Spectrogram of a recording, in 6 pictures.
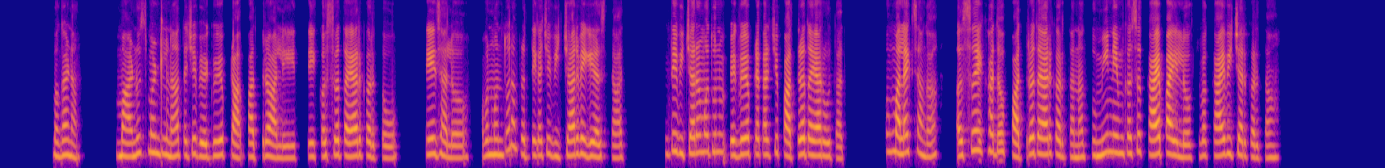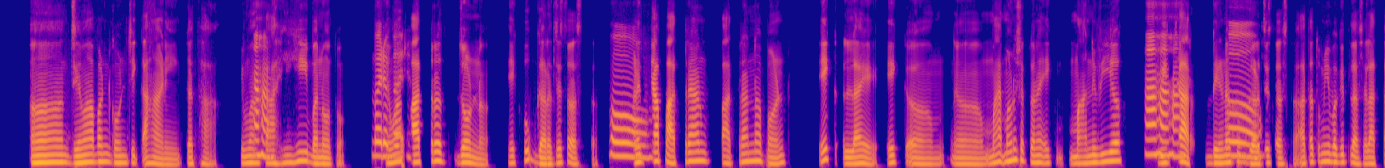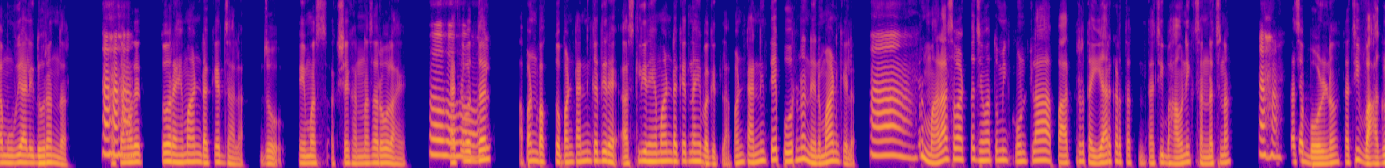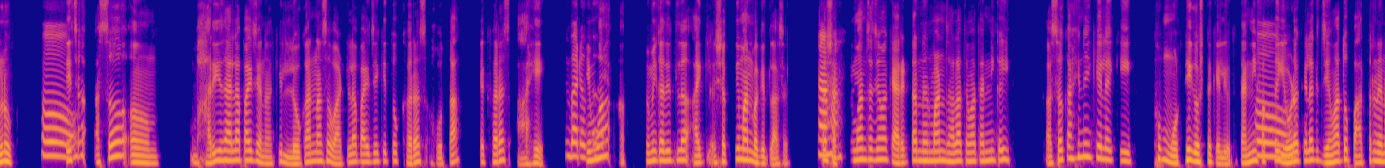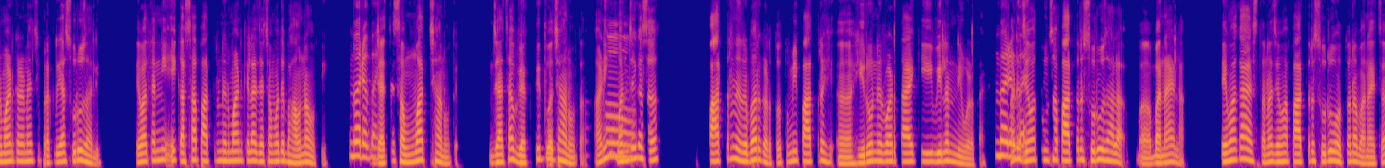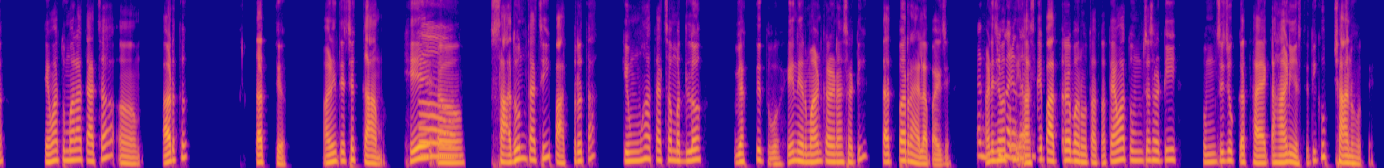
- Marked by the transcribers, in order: in English: "फेमस"; in English: "रोल"; in English: "कॅरेक्टर"; other background noise
- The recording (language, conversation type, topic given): Marathi, podcast, पात्र तयार करताना सर्वात आधी तुमच्या मनात कोणता विचार येतो?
